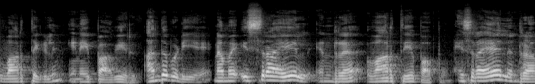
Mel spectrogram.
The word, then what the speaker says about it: இஸ்ரயேல்: ஆனா தமிழ்ல மொழிபெயர்க்கப்பட்ட போது இஸ்ராயேல் என்ற வார்த்தை முற்றிலுமாக மாறி இஸ்ரவேல் என்று உச்சரிக்கப்படுகிறது. இங்கே ஒரு சிறிய மொழியியல் கவனிப்பு தேவைப்படுகிறது. எல் என்ற இறுதி பகுதி தேவனுடைய நாமம், அது வேல் என்று மாறும்போது அதன் மூலம் வந்த உண்மையான எபிரேய அர்த்தம் மறைந்து விடுகிறது.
